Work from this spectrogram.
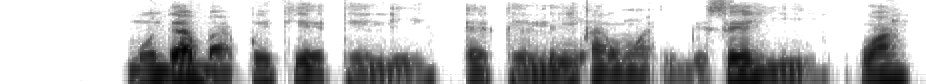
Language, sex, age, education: Yoruba, male, 15-29, tertiary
